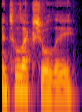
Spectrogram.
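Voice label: "intellectually", British English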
